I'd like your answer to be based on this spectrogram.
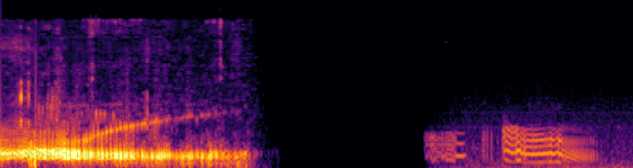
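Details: A long low rumbling gurgle with a rising tone, then a pause and shorter creaking gurgles from a hungry person's stomach: stomach growling (borborygmi).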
